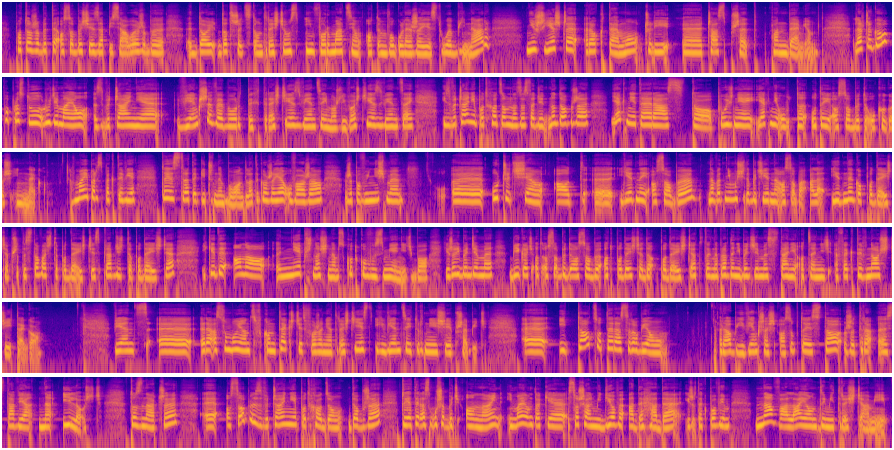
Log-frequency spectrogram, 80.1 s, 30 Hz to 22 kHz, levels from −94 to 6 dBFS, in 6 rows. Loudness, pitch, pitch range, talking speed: -17 LUFS, 240 Hz, 220-260 Hz, 140 wpm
